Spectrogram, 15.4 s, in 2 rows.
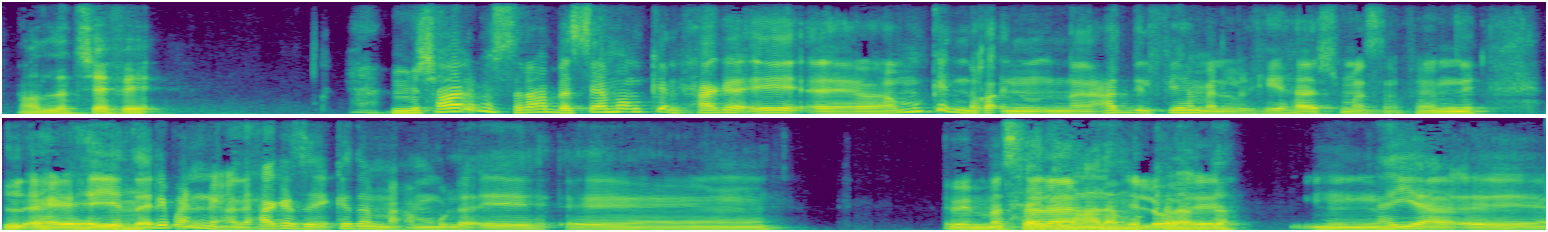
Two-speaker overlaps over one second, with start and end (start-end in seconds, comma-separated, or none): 12.7-13.9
